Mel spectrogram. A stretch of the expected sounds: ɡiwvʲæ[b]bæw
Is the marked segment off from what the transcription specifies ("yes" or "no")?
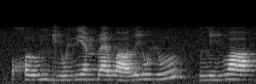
yes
